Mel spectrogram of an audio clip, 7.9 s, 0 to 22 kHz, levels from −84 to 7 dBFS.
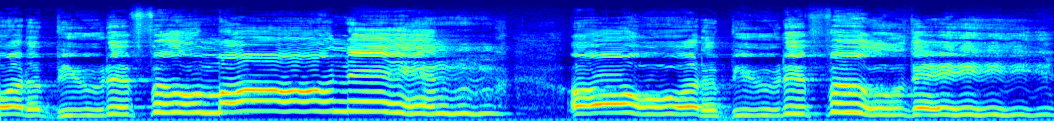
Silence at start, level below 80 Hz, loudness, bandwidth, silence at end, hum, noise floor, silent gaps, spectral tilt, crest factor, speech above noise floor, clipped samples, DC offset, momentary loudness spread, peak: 0 s; -58 dBFS; -24 LUFS; over 20 kHz; 0 s; 60 Hz at -65 dBFS; -49 dBFS; none; -2 dB/octave; 16 dB; 22 dB; under 0.1%; under 0.1%; 12 LU; -10 dBFS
